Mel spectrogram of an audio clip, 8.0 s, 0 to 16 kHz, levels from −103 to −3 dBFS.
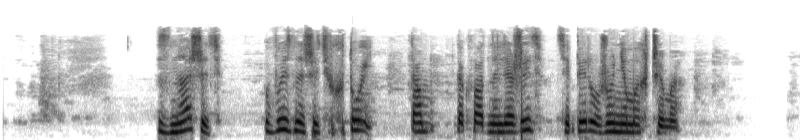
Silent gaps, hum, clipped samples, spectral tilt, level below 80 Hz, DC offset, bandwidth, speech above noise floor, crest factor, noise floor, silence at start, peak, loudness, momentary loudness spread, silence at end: none; none; under 0.1%; -5 dB/octave; -54 dBFS; under 0.1%; 7.6 kHz; 56 dB; 16 dB; -69 dBFS; 1.6 s; 0 dBFS; -14 LUFS; 10 LU; 1.2 s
